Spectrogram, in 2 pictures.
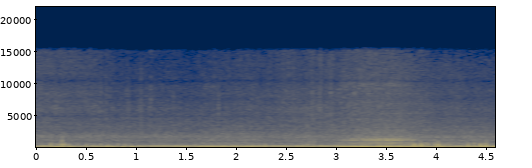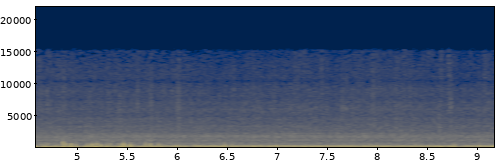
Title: clunky noise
